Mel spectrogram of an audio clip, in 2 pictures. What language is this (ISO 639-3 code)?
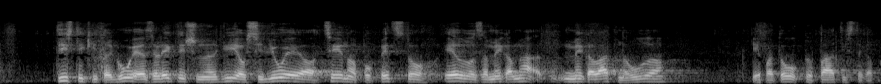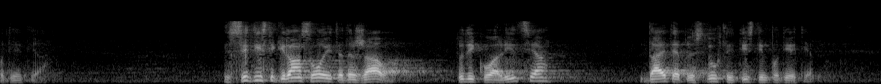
slv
